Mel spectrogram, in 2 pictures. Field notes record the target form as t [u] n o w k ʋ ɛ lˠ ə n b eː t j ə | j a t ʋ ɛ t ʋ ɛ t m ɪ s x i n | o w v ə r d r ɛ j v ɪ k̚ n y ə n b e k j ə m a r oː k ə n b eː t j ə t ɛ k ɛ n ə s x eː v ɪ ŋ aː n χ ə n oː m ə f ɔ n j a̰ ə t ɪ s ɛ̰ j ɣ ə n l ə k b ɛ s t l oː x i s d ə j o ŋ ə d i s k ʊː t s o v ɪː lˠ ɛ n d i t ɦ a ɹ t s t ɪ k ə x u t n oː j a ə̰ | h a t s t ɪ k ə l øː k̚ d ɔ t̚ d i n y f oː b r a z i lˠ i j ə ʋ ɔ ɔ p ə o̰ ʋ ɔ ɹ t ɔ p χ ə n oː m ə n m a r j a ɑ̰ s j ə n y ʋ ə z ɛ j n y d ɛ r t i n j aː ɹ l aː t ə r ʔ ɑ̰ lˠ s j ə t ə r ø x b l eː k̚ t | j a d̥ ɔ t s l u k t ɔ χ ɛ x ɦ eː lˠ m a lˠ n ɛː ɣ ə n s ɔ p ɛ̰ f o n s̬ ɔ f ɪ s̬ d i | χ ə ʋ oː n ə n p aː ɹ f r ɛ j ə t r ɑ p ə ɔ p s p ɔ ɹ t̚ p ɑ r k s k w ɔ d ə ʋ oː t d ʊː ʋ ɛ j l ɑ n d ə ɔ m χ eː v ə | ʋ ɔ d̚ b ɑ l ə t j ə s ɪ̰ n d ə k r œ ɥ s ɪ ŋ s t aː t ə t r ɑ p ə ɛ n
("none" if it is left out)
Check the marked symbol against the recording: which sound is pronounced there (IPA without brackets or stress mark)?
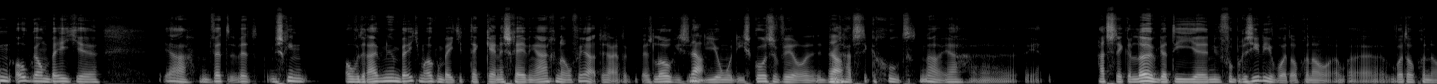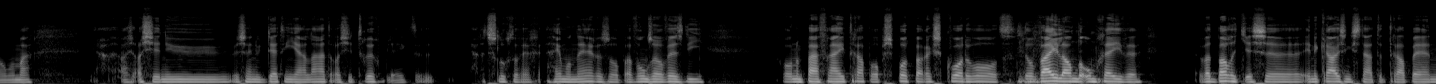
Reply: u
